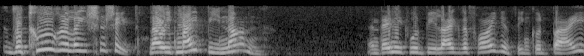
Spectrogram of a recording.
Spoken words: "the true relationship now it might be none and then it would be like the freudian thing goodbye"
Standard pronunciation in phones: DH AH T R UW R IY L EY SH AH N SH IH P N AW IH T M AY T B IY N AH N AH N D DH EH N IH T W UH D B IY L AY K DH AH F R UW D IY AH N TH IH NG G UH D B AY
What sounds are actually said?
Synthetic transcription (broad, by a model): DH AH T UW R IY L EY SH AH N SH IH P N AW IH T M AY T B IY N AH N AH N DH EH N IH T W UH D B IY L AY K DH AH F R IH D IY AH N TH IH NG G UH D B AY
